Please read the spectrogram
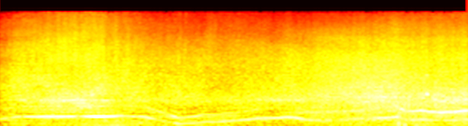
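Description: Car engine pulling hard: its pitch holds, drops sharply about two seconds in as if at a gear change, then climbs again as it accelerates, over a hiss of tyre and road noise.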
